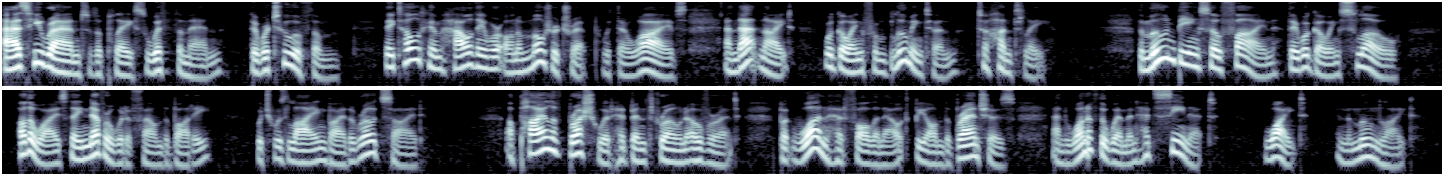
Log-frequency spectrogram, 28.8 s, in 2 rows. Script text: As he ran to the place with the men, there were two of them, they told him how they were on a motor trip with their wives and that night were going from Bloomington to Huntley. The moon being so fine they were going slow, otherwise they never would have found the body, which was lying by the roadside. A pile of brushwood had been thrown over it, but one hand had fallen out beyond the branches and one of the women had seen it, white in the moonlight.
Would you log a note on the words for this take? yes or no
yes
